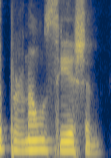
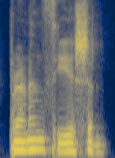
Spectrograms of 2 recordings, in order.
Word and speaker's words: pronunciation: बहुत अच्छी हो जाएगी बहुत सारे इस वर्ड को बोलते प्रोनाउंस एशन एक्चुअल में होता है प्रोनंसिएशन इसको याद रखेंगे चलिए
